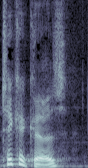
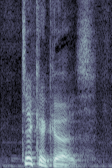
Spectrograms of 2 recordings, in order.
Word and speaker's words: Tychicus: If some of you have been around me, you've probably heard me pronounce that Tychicus. And when I was working with Carl on that, he corrected me. The CH is actually pronounced with a K.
